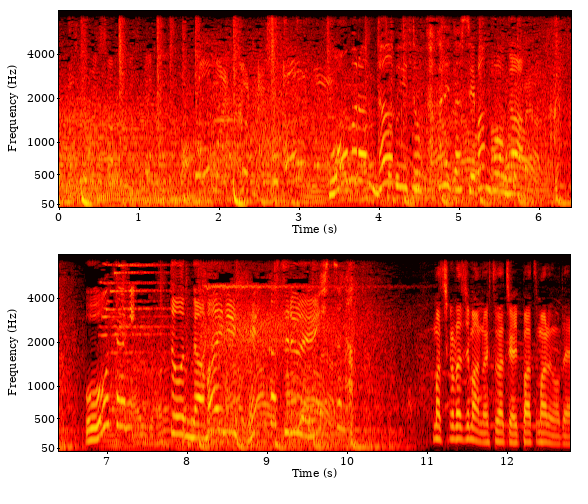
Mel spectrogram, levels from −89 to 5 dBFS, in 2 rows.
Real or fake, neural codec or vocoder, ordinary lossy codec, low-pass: real; none; none; 7.2 kHz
